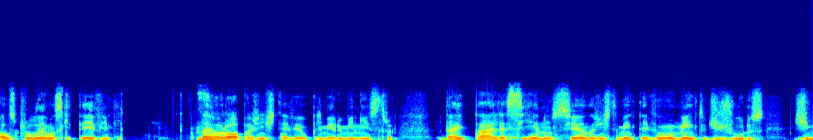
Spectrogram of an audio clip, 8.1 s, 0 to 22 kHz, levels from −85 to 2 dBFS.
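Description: Echo leak at 0.13 to 0.27 s: a faint copy of the speech about 25 dB down trails the original by 413 ms, likely because the far end's echo canceller let its loudspeaker pickup through. The same delayed copy returns at 1.15 to 1.19 s, around 40 dB down; at 1.57 to 1.68 s, about 35 dB down; and at 4.36 to 4.44 s, about 30 dB down.

Speech suppressed in double talk, 1.05 to 1.29 s: the speech dips sharply, by around 40 dB at its deepest, in pieces adding up to about 200 ms. This likely happened because the echo canceller, facing talk from both sides at once, turned everything down, including the near talker.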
